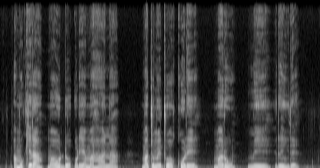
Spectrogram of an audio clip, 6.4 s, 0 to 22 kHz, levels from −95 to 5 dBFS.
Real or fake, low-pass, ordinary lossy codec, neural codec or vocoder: real; none; none; none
